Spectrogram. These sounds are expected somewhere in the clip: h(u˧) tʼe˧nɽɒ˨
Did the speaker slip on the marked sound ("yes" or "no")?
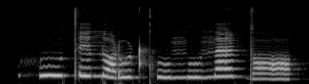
yes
